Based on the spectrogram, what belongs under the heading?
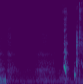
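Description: A quick indrawn breath, then a sharp, explosive sneeze with a short vocal follow-up, from an adult with a stuffy nose.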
